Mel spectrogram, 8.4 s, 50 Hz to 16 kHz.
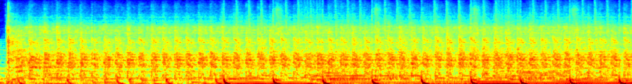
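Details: Abandoned Ford Sierra Sapphire RS Cosworth, not MOT'd since 2014, start attempt with new fuel lines: even unbroken starter cranking at a steady beat, no catch; it is not starting.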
